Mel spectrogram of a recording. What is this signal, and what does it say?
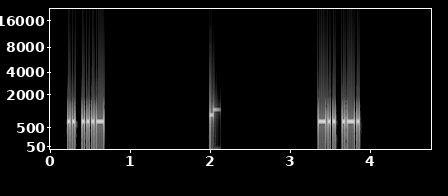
Morse code, heard as a keyed tone, about 40 wpm, 700 Hz. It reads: IV DR
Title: Top Two Letter Combinations in Words 40wpm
